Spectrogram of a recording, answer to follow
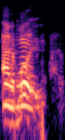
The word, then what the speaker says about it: árbol: Usted no dice Y es árbol, ¿sí? Usted no dice árbol, sino dice árbol, ¿sí?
